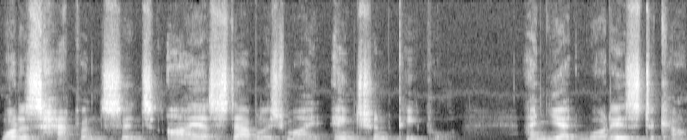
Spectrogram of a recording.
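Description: The pace is fairly slow as a man speaks. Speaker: church minister. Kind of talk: scripture reading and prayer. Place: studio.

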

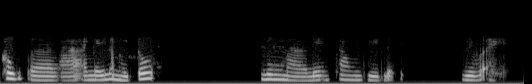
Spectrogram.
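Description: This woman speaks at a medium pitch. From Thanh Hoa, north-central Vietnam. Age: 20s. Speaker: caller. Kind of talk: personal testimony on call-in advice show. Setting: phone call. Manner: halting.

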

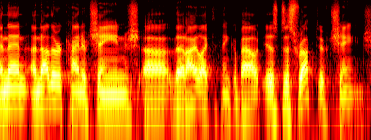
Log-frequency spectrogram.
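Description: A male speaker talks. Nothing much sounds behind him, as the background is quiet. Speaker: presenter. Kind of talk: presentation talk. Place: hall. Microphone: lapel.

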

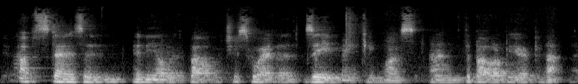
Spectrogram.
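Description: The voice moves at a moderate pace with hardly any pauses and a flat, monotone delivery. Room echo is audible, and light noise sits in the background. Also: man, fairly low pitch for a man, big swings in loudness. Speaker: community education event organiser. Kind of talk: event hosting. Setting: in-person community event with audience. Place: hall. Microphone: camera far.

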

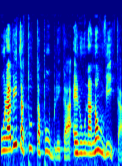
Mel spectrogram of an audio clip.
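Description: A woman's bright, sharp tone over a quiet background. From Emilia-Romagna, Italy. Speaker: political theory professor. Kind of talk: public lecture. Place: hall. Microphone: podium.

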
